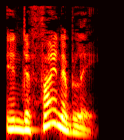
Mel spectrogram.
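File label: "indefinably", British English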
